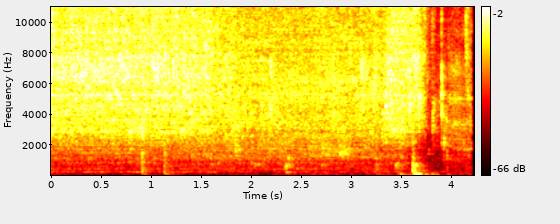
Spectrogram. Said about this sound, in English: I rinsed my face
